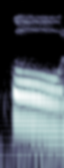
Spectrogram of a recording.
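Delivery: को with ओ held long; long vowel. Shown as a demonstration. Teacher confirming the long sound, को stretched. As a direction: draw को out on one vowel. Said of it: "long sound होता है".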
